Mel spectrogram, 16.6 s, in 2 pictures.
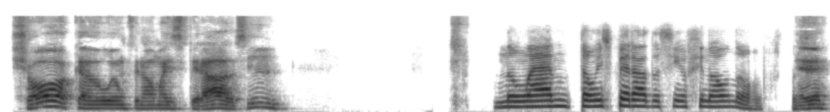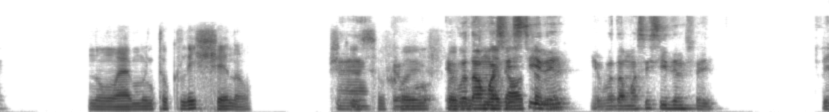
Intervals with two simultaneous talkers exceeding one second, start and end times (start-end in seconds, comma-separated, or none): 11.7-13.9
